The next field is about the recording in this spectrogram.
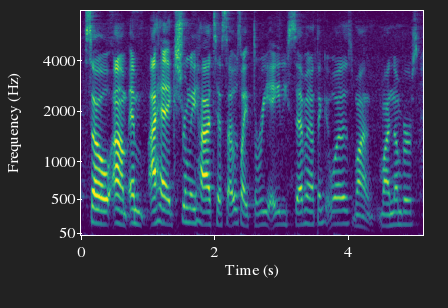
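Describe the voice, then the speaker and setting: A woman with a deep voice for a woman, teaching a health session and often checking in with her listeners. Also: fairly even intonation, brisk, a little hiss or hum. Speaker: health and intimacy educator.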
